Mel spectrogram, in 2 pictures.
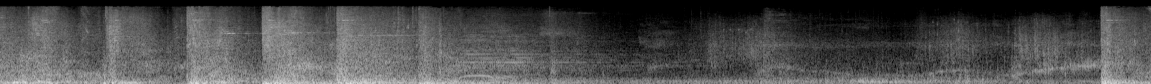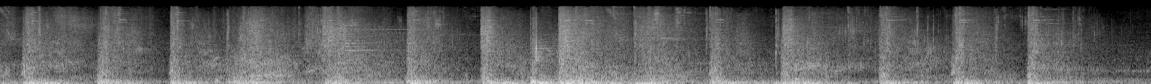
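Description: Weapons strike and crunch against monsters in rapid, heavy blows.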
